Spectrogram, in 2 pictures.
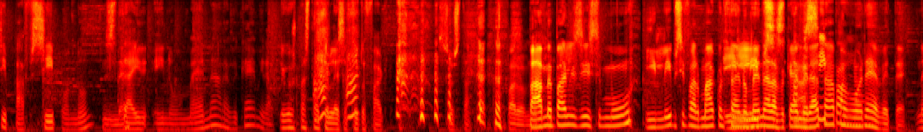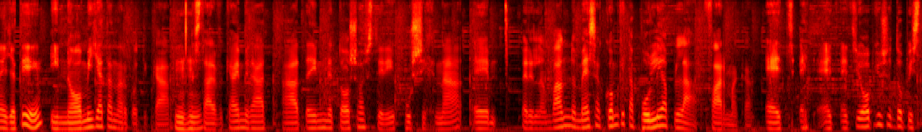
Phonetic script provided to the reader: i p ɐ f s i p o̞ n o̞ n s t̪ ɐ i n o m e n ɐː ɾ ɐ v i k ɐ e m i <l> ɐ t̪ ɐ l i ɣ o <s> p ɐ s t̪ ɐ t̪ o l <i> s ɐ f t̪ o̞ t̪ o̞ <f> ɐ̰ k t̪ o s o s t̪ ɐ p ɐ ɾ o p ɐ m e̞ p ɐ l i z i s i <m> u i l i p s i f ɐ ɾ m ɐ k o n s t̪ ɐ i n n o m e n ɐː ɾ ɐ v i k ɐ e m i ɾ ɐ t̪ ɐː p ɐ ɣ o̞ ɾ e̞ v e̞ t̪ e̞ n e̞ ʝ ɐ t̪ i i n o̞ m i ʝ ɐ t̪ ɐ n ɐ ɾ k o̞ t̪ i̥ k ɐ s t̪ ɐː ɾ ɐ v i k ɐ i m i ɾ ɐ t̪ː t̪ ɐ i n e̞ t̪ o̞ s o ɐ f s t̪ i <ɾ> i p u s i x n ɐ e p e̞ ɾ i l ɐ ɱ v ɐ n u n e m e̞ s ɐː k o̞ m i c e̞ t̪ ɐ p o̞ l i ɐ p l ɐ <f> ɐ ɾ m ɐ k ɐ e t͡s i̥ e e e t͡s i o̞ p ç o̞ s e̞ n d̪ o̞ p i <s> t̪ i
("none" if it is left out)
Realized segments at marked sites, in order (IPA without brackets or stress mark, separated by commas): ɾ, s, e, f, m, ɾ, f, s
